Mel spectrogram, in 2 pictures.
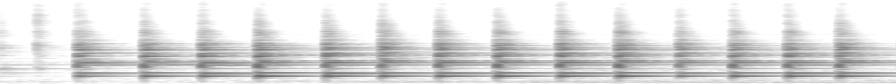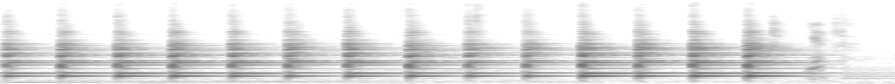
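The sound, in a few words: snare drum head tapped while tuning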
